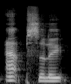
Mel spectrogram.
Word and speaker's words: absolute: So the stress on the word absolute is on the first syllable, so an absolute pleasure.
